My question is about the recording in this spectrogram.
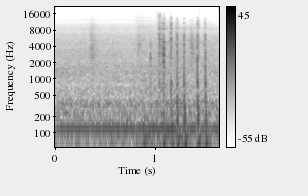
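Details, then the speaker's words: Dometic Brisk 2 rooftop RV air conditioner just after fitting an RV Airflow Systems ducting upgrade: steady low hum with light clicks of panel tabs, no rattles; quieter than before though not super quiet, strong airflow, running normally. "Not like, you know, super quiet, but it definitely is quieter."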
